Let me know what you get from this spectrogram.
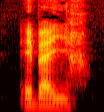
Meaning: to astonish, to astound
- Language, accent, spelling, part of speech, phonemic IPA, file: French, France, ébahir, verb, /e.ba.iʁ/, LL-Q150 (fra)-ébahir.wav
